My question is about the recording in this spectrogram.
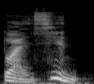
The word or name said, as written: duan3xin4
